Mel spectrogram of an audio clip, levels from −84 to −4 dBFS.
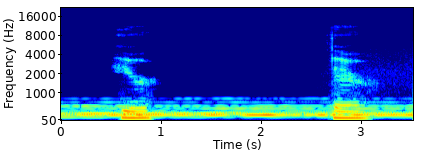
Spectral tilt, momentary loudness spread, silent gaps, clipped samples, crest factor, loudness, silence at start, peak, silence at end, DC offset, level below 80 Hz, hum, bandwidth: -9 dB/octave; 8 LU; none; under 0.1%; 14 dB; -31 LUFS; 0 s; -16 dBFS; 0 s; under 0.1%; -68 dBFS; none; 11.5 kHz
